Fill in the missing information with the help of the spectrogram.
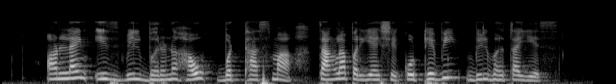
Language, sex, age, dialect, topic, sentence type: Marathi, female, 36-40, Northern Konkan, banking, statement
